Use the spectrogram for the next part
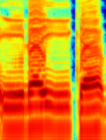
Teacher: Kemudian pada lafal ilaika di sini ada bacaan lin, yaitu bacaan yang lembut, adanya fathah bertemu dengan ya sukun.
